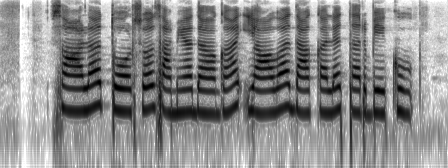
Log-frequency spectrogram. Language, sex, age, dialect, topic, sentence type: Kannada, female, 18-24, Dharwad Kannada, banking, question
